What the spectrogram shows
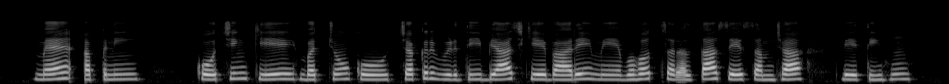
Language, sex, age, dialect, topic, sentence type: Hindi, female, 18-24, Hindustani Malvi Khadi Boli, banking, statement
